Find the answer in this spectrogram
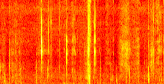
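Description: A few light, irregular knocks and clicks from footsteps shifting on wooden deck boards.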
